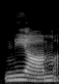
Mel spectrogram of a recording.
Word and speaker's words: Neom: And as I understand, like Neom, I don't know if I said that correctly.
